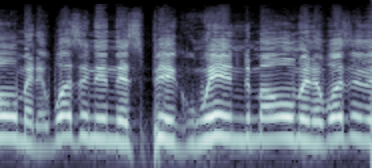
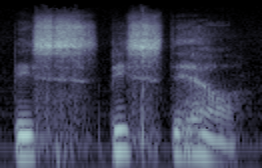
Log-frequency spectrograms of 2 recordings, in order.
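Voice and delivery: much softer, lower and hushed; 8 semitones lower, 13 dB quieter, slower than usual. Shown as a demonstration. Pastor models stillness to the congregation, hushed. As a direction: settle it down, near a whisper. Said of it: "I just gotta be quiet".

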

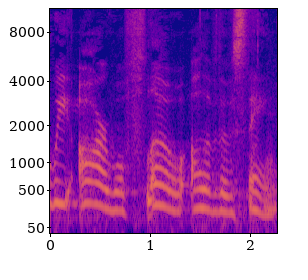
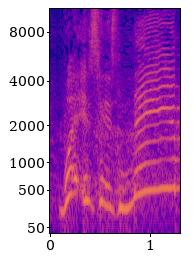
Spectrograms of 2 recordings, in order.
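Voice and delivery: mock protective outrage; 6 semitones higher, slower than usual. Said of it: "I'm like".

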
